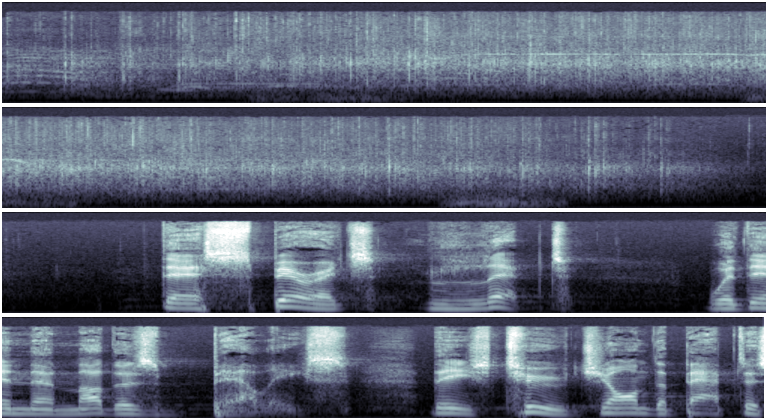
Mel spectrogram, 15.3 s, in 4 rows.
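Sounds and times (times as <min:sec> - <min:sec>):
weak clapping from audience: 0:00.0 - 0:07.6
speech: 0:08.4 - 0:10.5, 0:11.2 - 0:15.2.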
